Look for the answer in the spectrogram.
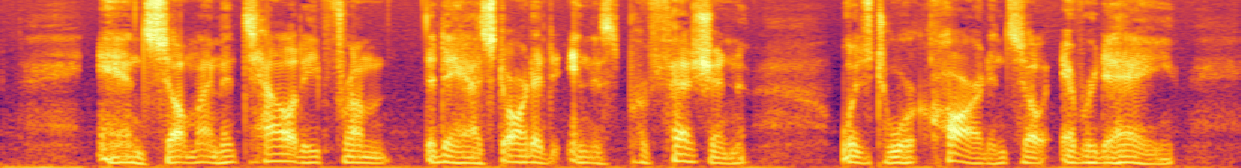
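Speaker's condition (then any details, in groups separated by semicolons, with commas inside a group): Spasmodic dysphonia; abductor (opening) form laryngeal dystonia, onset over past few years, worsened by stress, ended broadcast career; labored delivery, words slurring together, runs out of breath, lost range and normal inflection, comes and goes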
